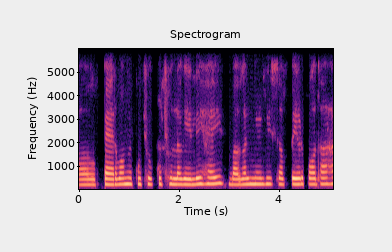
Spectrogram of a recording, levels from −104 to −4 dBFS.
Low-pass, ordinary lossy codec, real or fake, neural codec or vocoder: 5.4 kHz; Opus, 32 kbps; fake; codec, 16 kHz, 8 kbps, FunCodec, trained on Chinese and English, 25 frames a second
